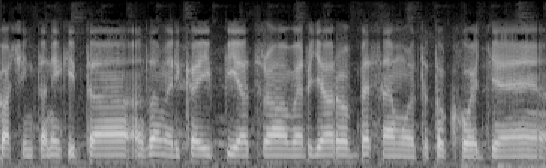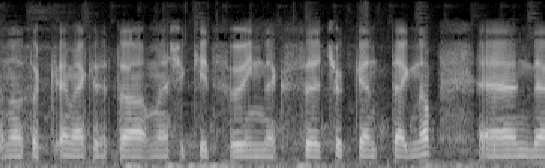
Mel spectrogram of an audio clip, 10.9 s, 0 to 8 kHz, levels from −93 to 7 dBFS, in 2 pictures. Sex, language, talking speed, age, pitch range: male, Hungarian, 110 wpm, 20-39, 105-115 Hz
